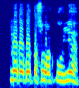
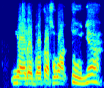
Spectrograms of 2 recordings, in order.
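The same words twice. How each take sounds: First: "Nggak ada batas waktunya" repeated much higher, stress on Nggak; emphatic repeat. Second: Said in the usual way. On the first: Shown as a demonstration. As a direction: lift it high and punch "Nggak" to drive it home. (ulangi lebih tinggi, tekan kata "Nggak")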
